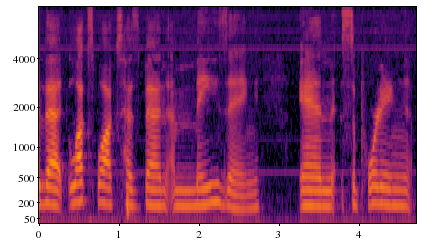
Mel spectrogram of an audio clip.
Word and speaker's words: LUXBLOX: So these are Lux Blocks. They are available, and it's spelled a very specific way. So it's LUXBLOX.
